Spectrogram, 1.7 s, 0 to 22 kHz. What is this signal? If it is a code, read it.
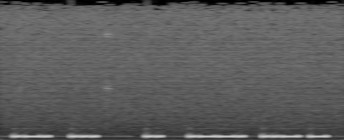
Morse code, heard as a keyed tone, about 48 wpm, 630 Hz, with radio noise. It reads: RS I PUT
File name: archived / CRSnet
